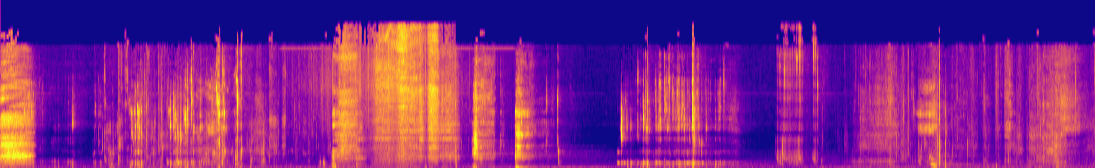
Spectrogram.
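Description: Someone chews shrimp-flavoured ramen noodles in irregular, crunchy, wet bites and mouth noises. The chewing carries on unevenly throughout with short pauses.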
